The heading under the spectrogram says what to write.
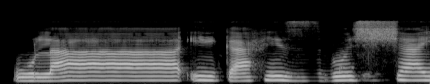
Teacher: Ula panjang ini madm mad yang bertemu dengan huruf hamzah panjangnya kita ambil empat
